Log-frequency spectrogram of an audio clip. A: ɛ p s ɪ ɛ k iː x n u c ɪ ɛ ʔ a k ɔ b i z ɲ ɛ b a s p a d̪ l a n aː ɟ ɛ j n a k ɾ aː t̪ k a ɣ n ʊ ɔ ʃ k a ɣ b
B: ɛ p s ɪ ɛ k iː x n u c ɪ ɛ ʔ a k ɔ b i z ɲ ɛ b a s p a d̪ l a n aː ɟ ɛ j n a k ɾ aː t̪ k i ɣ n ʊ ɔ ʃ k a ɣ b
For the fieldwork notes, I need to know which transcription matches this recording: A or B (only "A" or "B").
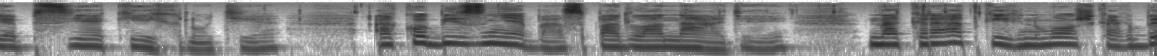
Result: B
